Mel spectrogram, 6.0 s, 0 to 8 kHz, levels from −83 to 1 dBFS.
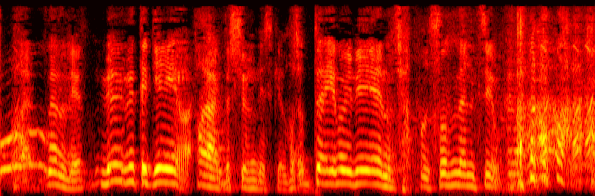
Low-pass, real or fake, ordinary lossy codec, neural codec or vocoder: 7.2 kHz; fake; MP3, 32 kbps; codec, 24 kHz, 0.9 kbps, WavTokenizer, medium music audio release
